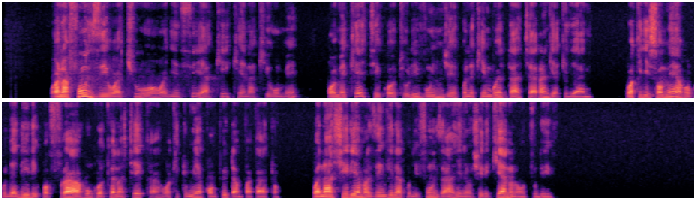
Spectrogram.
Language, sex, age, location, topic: Swahili, male, 25-35, Dar es Salaam, education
